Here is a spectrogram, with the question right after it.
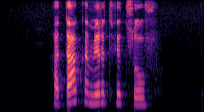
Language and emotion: Russian, neutral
